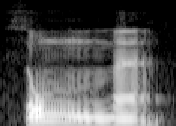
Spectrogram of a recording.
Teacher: Karena kita ingatkan kembali, wadh-dha wadh-dhal wa thalil ulya min tarafayhima. Makhraj dha, dzal dan tha adalah ujung lidah bersentuhan dengan ujung gigi seri atas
